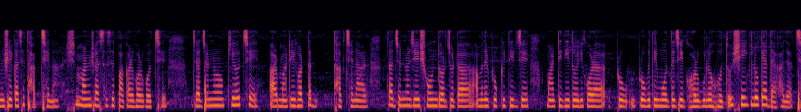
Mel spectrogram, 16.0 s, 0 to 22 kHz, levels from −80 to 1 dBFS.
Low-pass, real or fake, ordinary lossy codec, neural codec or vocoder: 7.2 kHz; real; none; none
